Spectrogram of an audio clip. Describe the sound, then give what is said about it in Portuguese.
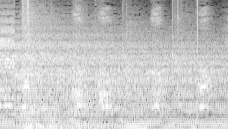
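Agitated neighbourhood dogs bark and yip without stopping in a steady, busy stretch, several sharp bursts overlapping against a dense, continuous background; no one speaks. “Os cães da vizinhança latiam sem parar, e se mantinham agitados como se estivessem prevendo algo ruim, ou algum tipo de ameaça.”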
